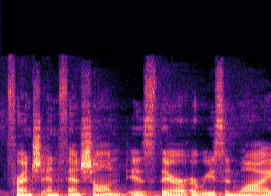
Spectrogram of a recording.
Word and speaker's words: Fanchon: But yeah, Fanchon is just how my parents pronounced it.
